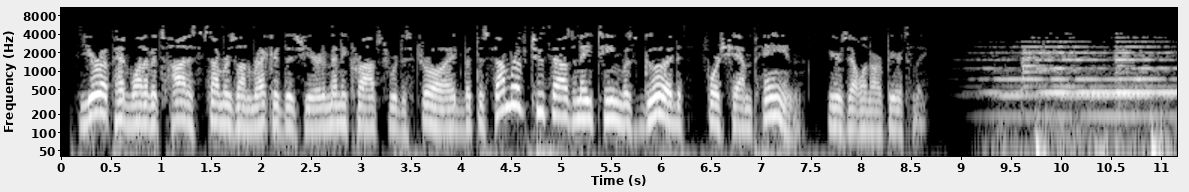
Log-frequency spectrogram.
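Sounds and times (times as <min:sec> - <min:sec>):
speech: 0:00.2 - 0:08.7
abbey church bells tolling in Champagne, France: 0:09.1 - 0:11.1.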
